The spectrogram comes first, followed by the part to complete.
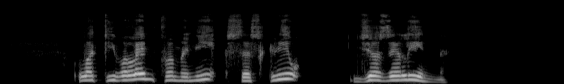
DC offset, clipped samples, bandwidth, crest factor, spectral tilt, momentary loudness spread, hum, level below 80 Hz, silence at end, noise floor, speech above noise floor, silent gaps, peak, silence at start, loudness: under 0.1%; under 0.1%; 11.5 kHz; 18 dB; -6.5 dB/octave; 9 LU; none; -80 dBFS; 1.2 s; -89 dBFS; 63 dB; none; -10 dBFS; 0.8 s; -26 LUFS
